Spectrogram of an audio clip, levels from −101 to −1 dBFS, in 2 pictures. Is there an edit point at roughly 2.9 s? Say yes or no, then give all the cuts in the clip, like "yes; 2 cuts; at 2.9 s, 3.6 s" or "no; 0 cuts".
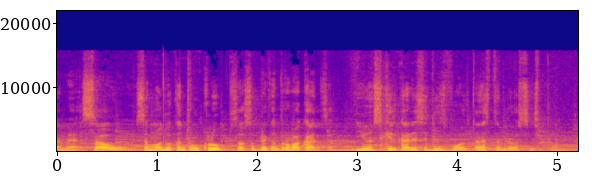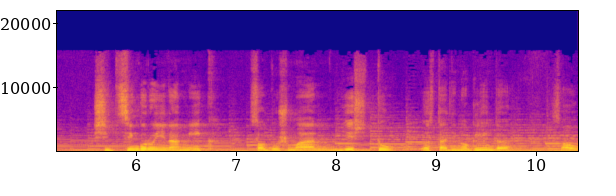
yes; 1 cut; at 2.9 s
